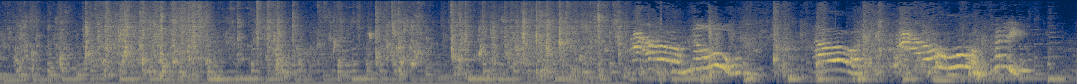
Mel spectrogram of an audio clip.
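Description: Water sloshing and splashing in a filled bathtub as a cat wades through it, for about the first eight seconds. Then a cat meows again and again, a string of drawn-out meows that rise and fall in pitch.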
